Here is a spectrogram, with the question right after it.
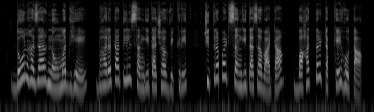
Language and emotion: Marathi, neutral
